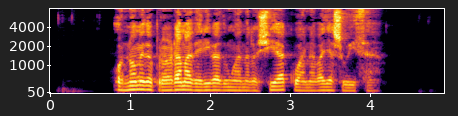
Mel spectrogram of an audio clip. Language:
Galician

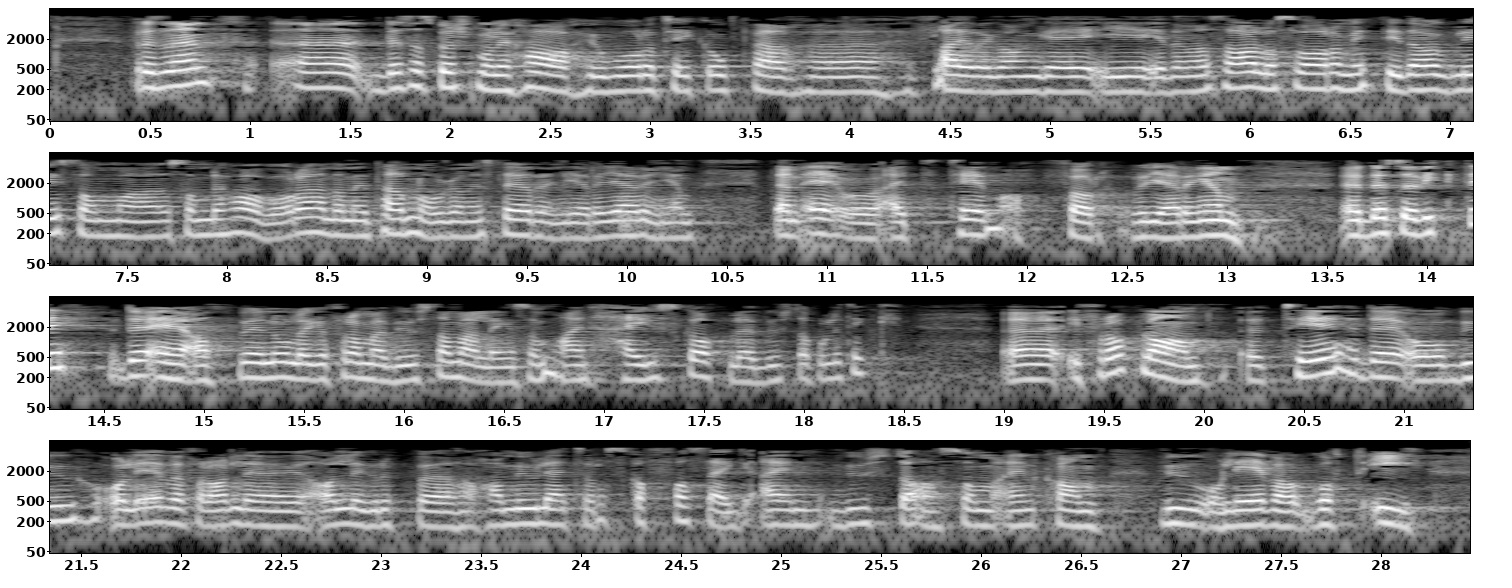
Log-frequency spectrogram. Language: Norwegian Nynorsk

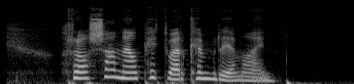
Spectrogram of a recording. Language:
Welsh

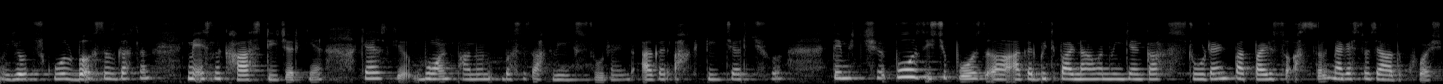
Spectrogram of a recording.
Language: Kashmiri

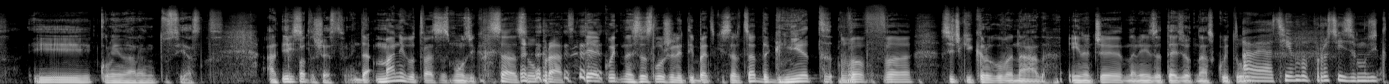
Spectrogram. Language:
Bulgarian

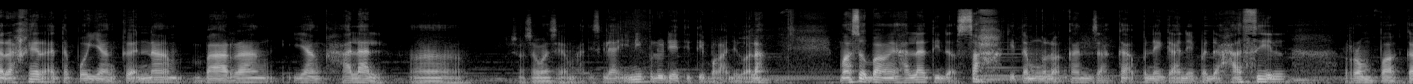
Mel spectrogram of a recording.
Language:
Malay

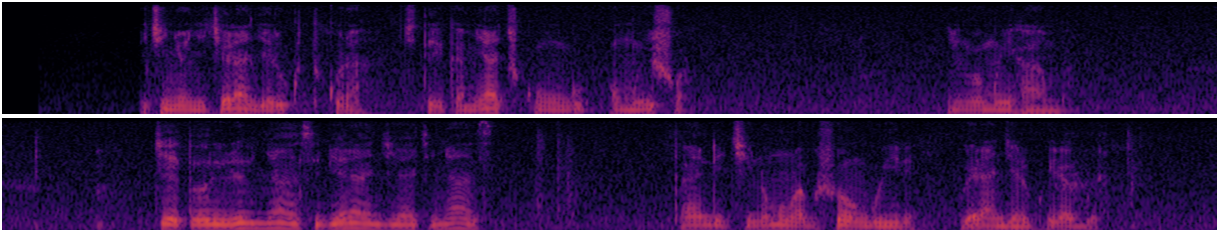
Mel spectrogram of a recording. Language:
Nyankole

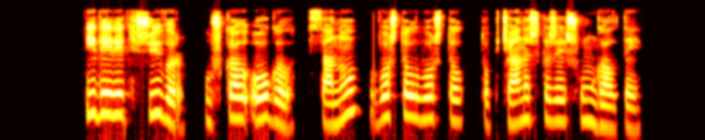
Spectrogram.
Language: Mari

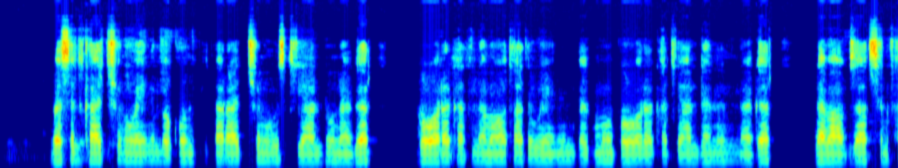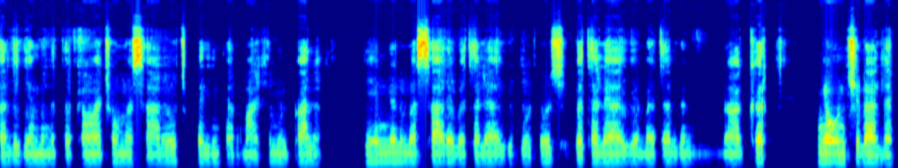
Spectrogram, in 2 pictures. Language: Amharic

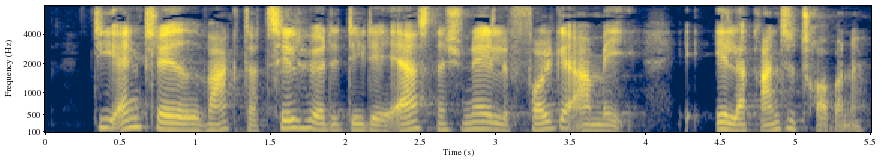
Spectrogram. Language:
Danish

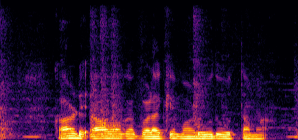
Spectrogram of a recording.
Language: Kannada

